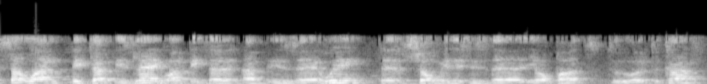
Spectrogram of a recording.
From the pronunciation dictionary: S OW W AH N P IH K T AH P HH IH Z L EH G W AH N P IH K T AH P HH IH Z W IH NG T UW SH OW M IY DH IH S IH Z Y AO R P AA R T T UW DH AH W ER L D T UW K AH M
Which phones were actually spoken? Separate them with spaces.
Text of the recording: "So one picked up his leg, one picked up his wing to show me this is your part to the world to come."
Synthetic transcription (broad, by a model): S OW W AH N P IH K T AH P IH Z L EH G W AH N P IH K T AH P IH Z W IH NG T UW SH OW M IY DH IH S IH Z Y AO R P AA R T T UW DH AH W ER D T UW K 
